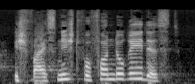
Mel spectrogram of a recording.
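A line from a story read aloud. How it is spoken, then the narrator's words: Plain. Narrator (German): sagte er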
